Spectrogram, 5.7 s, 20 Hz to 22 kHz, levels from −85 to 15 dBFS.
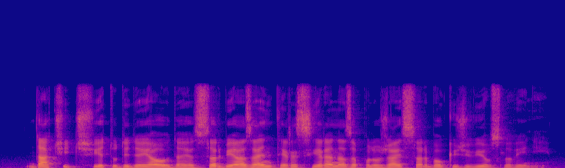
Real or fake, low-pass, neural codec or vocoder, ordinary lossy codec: real; 10.8 kHz; none; none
